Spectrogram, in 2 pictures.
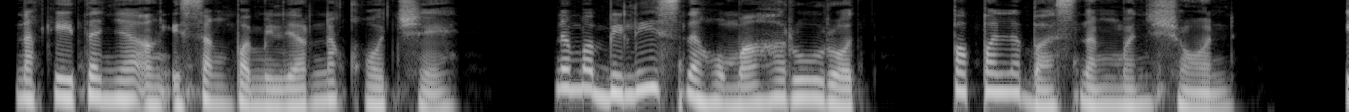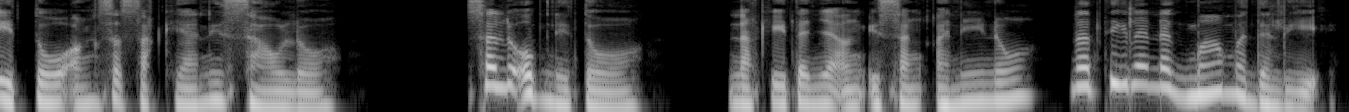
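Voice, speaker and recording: Female audiobook narrator, low register, solemn suspenseful drama reading, dry studio-like sound. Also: very animated, normal speed, mellow, dry recording. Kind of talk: dramatic scripted story narration.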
